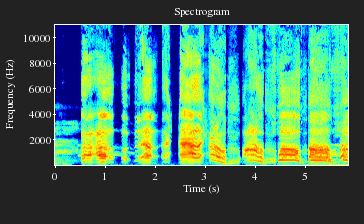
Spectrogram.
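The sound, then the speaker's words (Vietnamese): A series of drawn-out, pained groans and moans from one voice inside a woodshed, fairly loud, coming in repeated strained bursts with short breaths between them. “Cậu con trai của ông Mừng tiến về phía gian nhà củi Đang định gõ cửa gọi Thì cậu ta nghe thấy bên trong Đang phát ra tiếng rên rỉ đầy đau đớn”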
